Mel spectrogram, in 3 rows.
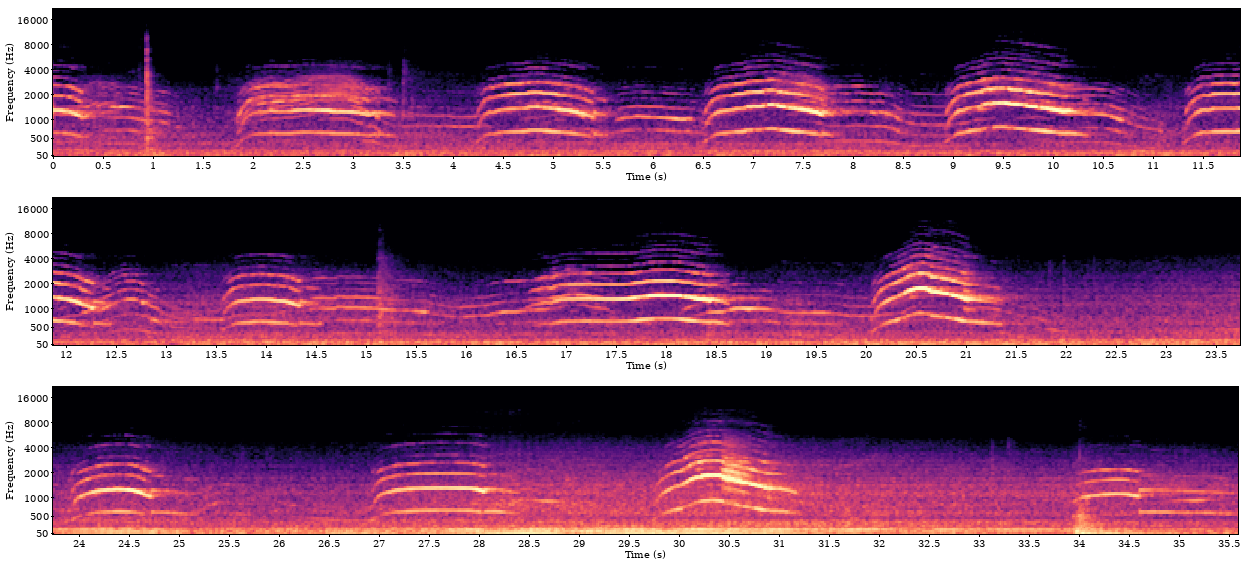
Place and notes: Tehran Province, Tehran, Yazdanniyaz, No., Iran - Street cats
14 October 2019, 18:34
